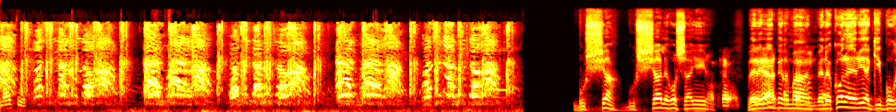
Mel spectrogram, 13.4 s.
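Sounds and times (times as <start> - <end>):
crowd of elders shouting protest: 0.0 - 7.8
speech: 0.1 - 1.1, 8.7 - 13.4.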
